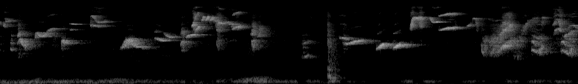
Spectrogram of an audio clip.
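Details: Orange-headed thrush kept for breeding in a hanging cage sings a rapid, varied run of high whistles and chirps, a sharp click midway, then more rising and falling whistled phrases; faint low hum beneath.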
